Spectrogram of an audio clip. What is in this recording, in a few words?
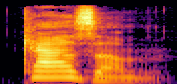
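"chasm", English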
